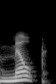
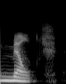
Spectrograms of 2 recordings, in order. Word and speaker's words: milch: Oh, and no, that's not a mispronunciation. It's not a milk cow. It's a milch cow.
